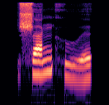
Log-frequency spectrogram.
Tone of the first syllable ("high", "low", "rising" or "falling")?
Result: rising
